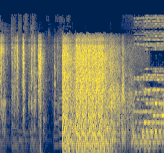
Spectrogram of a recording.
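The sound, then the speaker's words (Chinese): A gunfire sound effect: a few separate shots, a brief pause, then a sudden loud, sustained burst of rapid automatic fire that fades into a tonal ring. “这个劫匪一愣，然后默默的掏出了枪。”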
